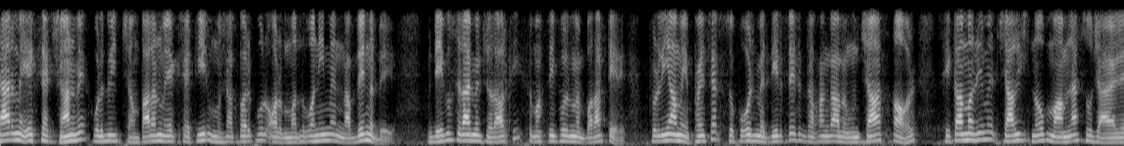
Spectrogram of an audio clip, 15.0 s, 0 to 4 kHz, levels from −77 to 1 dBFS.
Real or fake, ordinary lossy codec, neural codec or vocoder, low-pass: fake; none; codec, 16 kHz in and 24 kHz out, 0.9 kbps, LongCat-Audio-Codec, fine tuned four codebook decoder; 3.6 kHz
